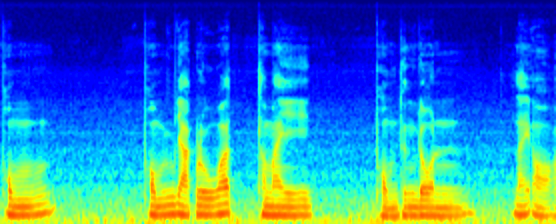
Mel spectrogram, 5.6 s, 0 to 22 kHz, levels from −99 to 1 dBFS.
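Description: Listening through the speech, nothing stood out as a technical fault at any point.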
